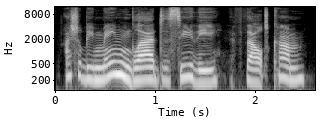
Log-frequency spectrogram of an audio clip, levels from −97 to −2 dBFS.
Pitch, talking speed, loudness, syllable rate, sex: 210 Hz, 255 wpm, -17 LUFS, 4.8 syllables/s, female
